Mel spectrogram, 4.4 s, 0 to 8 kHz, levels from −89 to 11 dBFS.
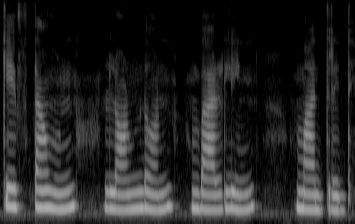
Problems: none marked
